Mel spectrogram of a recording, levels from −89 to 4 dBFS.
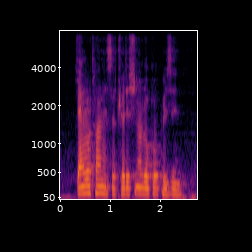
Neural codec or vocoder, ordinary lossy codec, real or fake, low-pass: codec, 32 kHz, 1.9 kbps, SNAC; none; fake; 7.2 kHz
